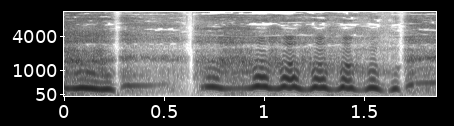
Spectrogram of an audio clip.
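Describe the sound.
A woman gasps during an intimate moment, then lets out a breathy, voiced moan whose pitch wavers in several quick pulses, loud and close.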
